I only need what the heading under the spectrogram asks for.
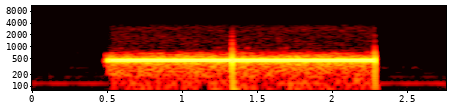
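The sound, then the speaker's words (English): A single steady ringback tone on an outgoing phone call: one unbroken mid-pitched electronic buzz lasting almost two seconds, fairly loud, with silence before and after and no voices. “Okay, I'm calling you right now.”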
